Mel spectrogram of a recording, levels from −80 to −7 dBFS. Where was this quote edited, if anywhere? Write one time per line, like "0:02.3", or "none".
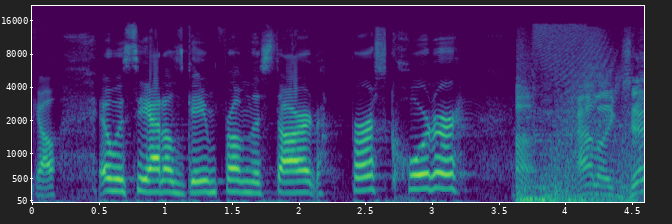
0:03.6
